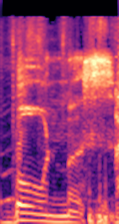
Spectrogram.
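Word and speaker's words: Bournemouth: Ma il Bornemont quanto gli offrirebbe di stipendio a Zaniolo? Perché qui si parla solo che ha offerto alla Roma 30 milioni. – Valentina, si pronuncia Bonmus. Aia. Bonmus. Mus, mus, mus.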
